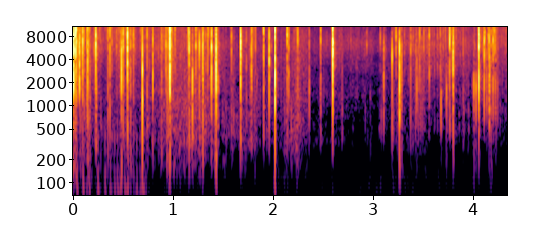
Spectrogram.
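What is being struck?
Plastic bag of plastic beads.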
